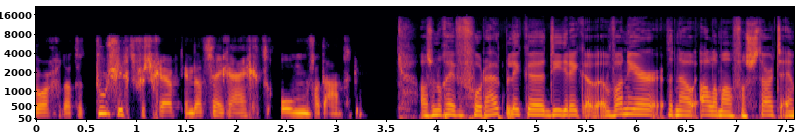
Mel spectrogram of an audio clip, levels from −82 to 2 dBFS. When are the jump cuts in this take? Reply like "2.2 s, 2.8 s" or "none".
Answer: 1.4 s, 1.8 s, 2.7 s, 6.3 s, 6.6 s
